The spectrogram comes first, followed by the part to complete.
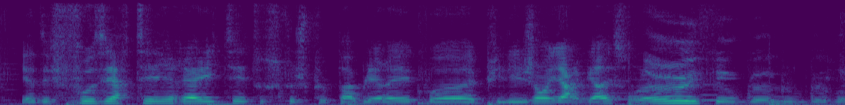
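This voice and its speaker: Using a normal speaking voice at medium pitch, a man speaks at a fairly quick pace with hardly any pauses and big swings in loudness. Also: fairly even intonation. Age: 20s. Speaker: YouTuber. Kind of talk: vlog commentary.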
